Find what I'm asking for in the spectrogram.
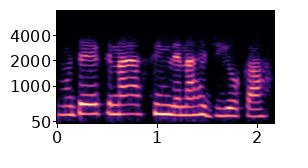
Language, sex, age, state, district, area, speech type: Urdu, female, 18-30, Bihar, Saharsa, rural, conversation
